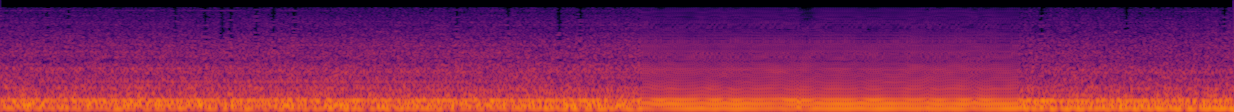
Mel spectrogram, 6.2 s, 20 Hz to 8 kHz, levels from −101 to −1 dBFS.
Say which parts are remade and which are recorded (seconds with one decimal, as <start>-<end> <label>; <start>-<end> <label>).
0.0-3.2 recorded; 3.2-5.1 remade; 5.1-6.2 recorded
